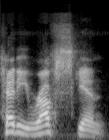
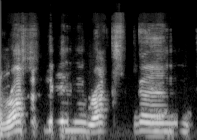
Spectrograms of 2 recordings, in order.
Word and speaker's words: Ruxpin: All I'm hearing is Teddy Roughskin. Yeah, Ruxpin.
